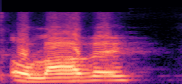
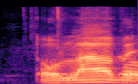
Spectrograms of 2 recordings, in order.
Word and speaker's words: Olave: It's Chris Olave. Olave.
